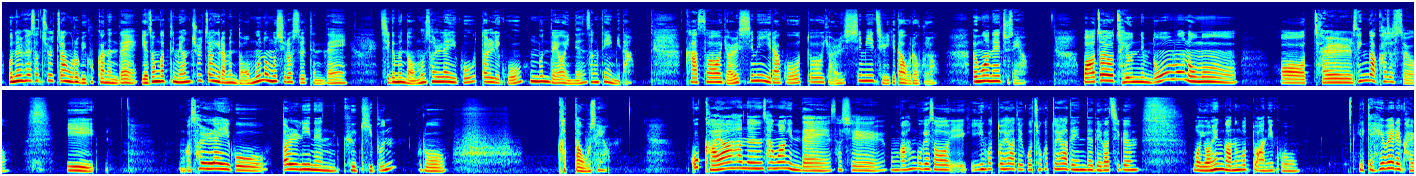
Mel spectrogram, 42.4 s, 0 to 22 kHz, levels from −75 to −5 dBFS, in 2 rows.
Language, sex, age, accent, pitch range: Korean, female, 20-39, native, 180-235 Hz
